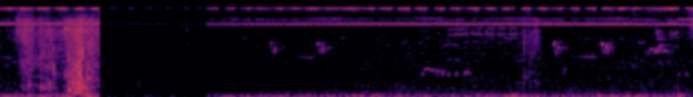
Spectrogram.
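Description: Outdoor ambience: a steady low wind rumble and a steady high thin whine, with a few short bird chirps. A brief rustling noise at the start is followed by about a second of dead silence.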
